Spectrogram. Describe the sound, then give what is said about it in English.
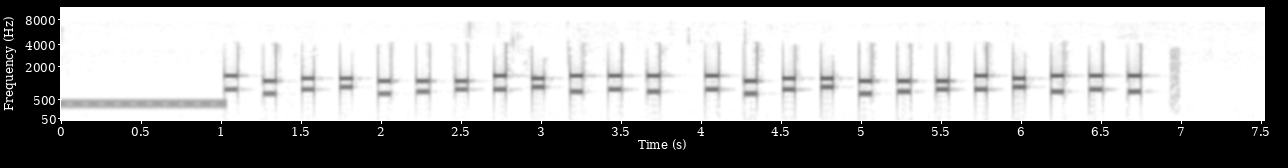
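A steady phone dial tone for about a second, then a long run of clear touch-tone keypad beeps, roughly two dozen in quick, even succession, as a phone call is placed during a board meeting, with no one speaking. “We ready? Phone call.”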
